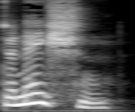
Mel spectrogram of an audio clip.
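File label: "donation", British English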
